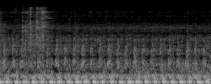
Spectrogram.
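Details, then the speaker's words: Suzuki Satria FU with rough engine noise from a worn timing chain and tensioner converted to manual, idling after tensioner adjustment and oil circulated: even, steady thump with no chain slap or rattle; normal, smooth idle. "Is there a change in the sound or not? This is quite smooth"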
